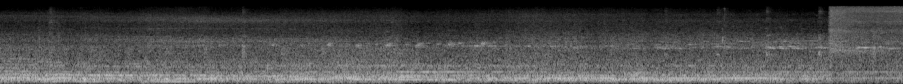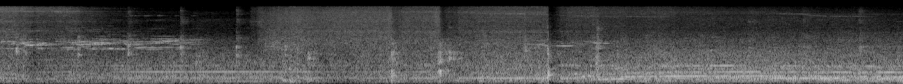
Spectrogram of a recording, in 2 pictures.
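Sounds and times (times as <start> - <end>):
train hiss: 8.3 - 10.0, 11.4 - 15.3.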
